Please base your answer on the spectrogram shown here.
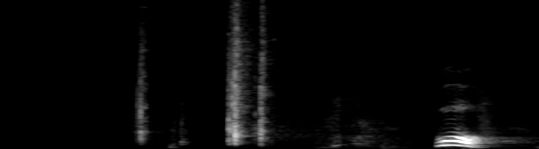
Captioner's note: gun clicks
